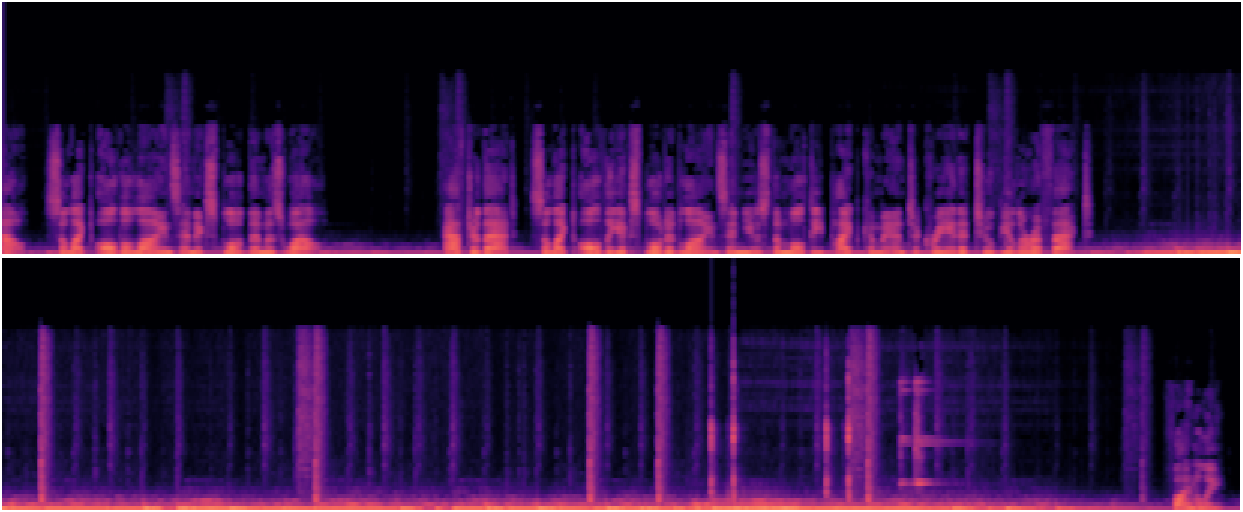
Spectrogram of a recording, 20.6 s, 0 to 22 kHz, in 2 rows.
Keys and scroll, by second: 0.3 space, 2.4 typing, 8.2-10.2 typing, 11.0 Return, 14.1 KP_0, 14.3 KP_Decimal, 14.5 KP_2, 14.8 Return, 17.0 Delete.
